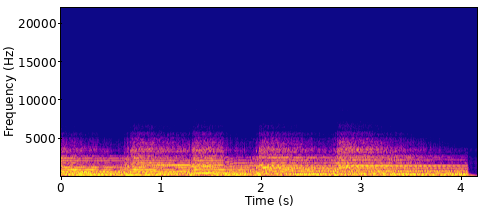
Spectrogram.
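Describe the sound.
Electric guitar played through an amplifier alone, with a slightly overdriven, edge-of-breakup tone: a few strummed chords struck one after another, each ringing out full and sustained at a steady, loud level before cutting off at the end.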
